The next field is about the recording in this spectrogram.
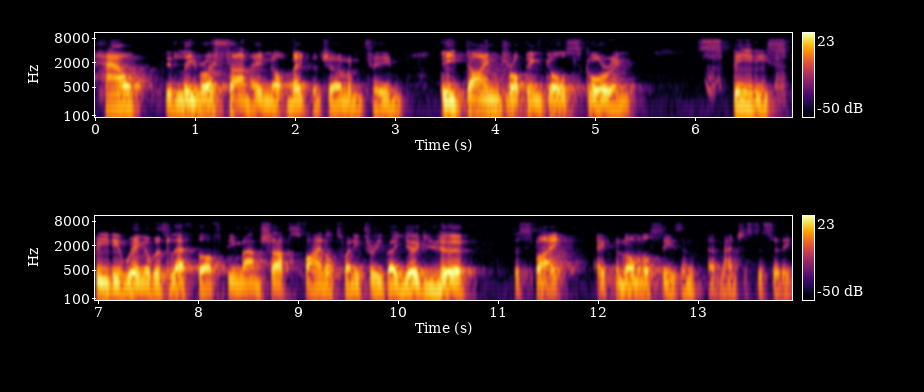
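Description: This man has an English accent. He talks at a moderate pace. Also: fairly low pitch for a man, ordinary pitch variation. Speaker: podcast co-host. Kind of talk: casual chat. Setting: studio.

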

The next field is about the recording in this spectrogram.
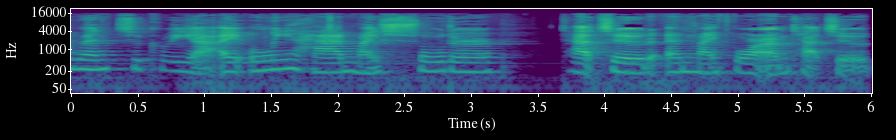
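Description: Her delivery is very slow. The woman's pitch moves with ordinary variation. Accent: American. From US, military family. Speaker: guest. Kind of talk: casual chat.

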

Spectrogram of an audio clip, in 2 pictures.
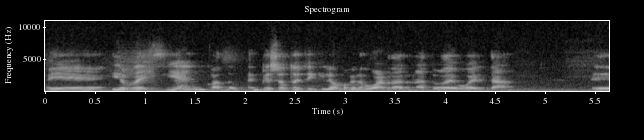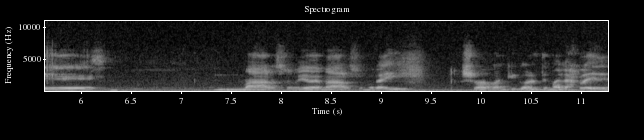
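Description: Speaking in a Rioplatense accent, a man talks at a fairly slow pace with long, frequent pauses. Audible room echo surrounds his voice. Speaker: singer, keyboardist and songwriter. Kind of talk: casual interview.

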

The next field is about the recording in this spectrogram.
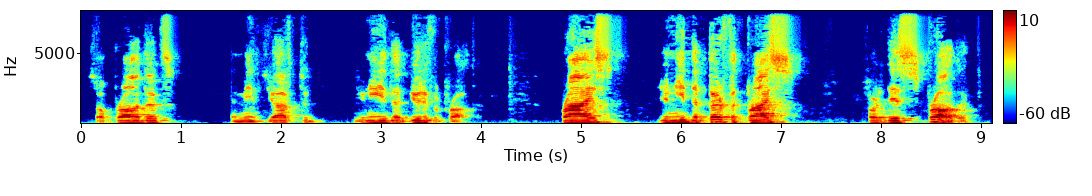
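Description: A man's medium-pitched voice with an Italian accent. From Italy. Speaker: architect and business developer. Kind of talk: interview. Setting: video call. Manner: halting, hesitant.

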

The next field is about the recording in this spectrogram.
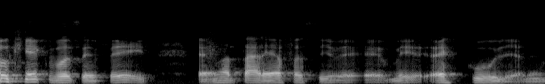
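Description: A man talks at a very slow pace in a fairly low pitch. His intonation is lively. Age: 60s. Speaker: engineer and tech entrepreneur. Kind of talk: interview. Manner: talkative.

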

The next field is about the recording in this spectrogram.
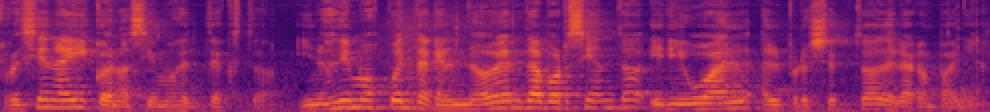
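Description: The pitch swings very widely at a moderate pace. Room echo is audible throughout. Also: woman. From Argentina. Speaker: lawyer and feminist activist. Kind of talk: panel talk.

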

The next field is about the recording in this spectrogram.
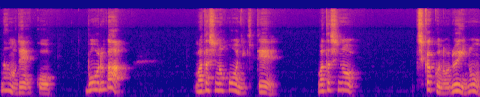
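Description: The recording is very clean and the background is silent. Her intonation, that of a woman, is lively. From Hokkaido, Japan. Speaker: Japanese language teacher, podcaster. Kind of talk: casual monologue for Japanese learners. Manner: casual, frequent fillers.

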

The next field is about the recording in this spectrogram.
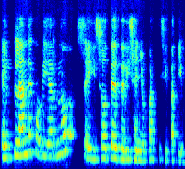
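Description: A somewhat breathy woman's voice at a medium pitch with lively intonation. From Colombia, Pasto (Nariño, south near Ecuador). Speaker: design professor and researcher. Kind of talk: interview conversation. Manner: halting, many repetitions and fillers.

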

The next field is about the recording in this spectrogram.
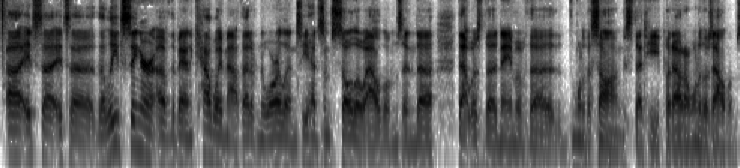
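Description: A man's fairly low voice at a fairly quick pace, with hardly any pauses, ordinary pitch variation and a quiet background. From Texas, Dallas area. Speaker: stage magician. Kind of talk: interview. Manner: halting.

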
